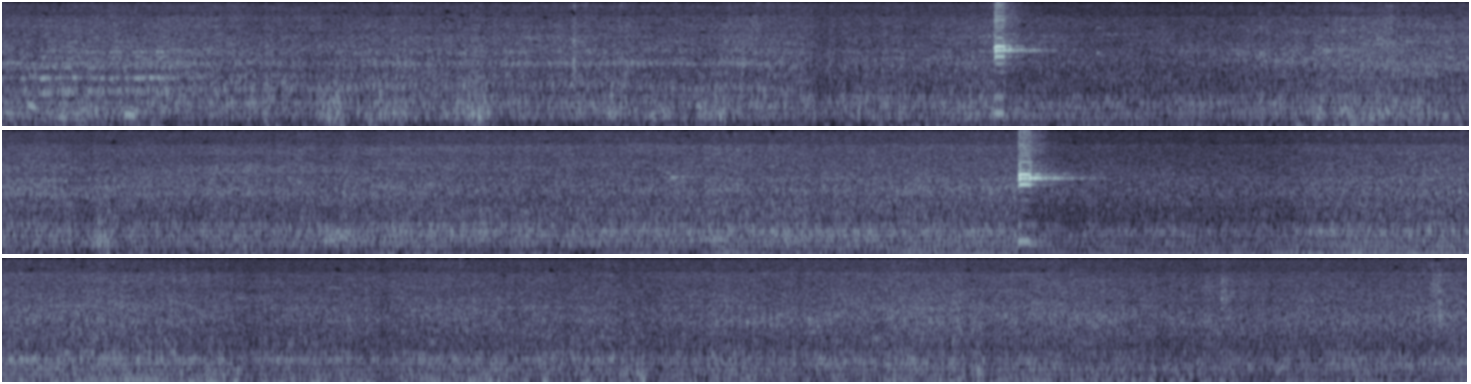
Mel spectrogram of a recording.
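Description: A vehicle engine rumbles steadily close by while driving slowly.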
